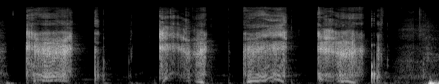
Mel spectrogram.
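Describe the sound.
A voice mimics loud crunching of potato chips, as made by an audience member biting into a small bag of chips in a concert hall during a break, with four harsh, breathy bursts in an uneven rhythm, each about half a second long, fairly loud with brief pauses between.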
